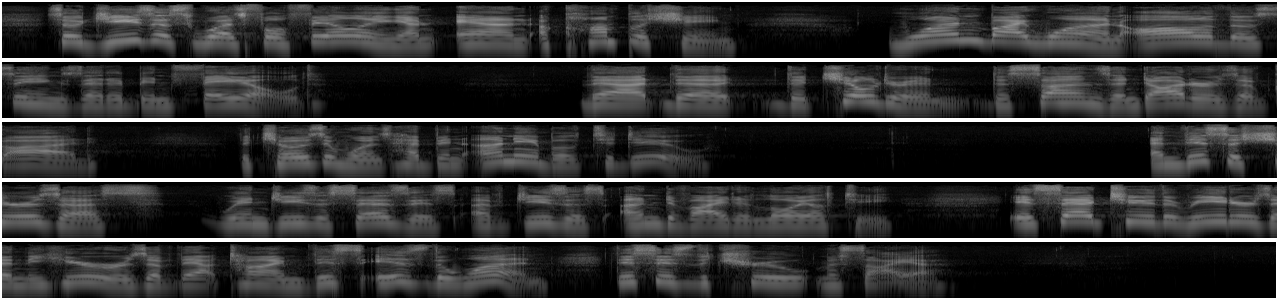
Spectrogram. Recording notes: Delivered during the Traditional Worship service.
